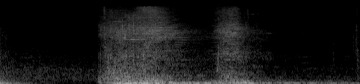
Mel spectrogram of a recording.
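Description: A card swooshes onto a game board with a whoosh.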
